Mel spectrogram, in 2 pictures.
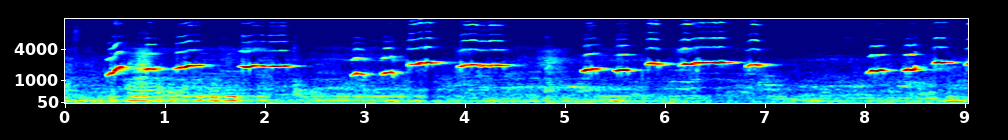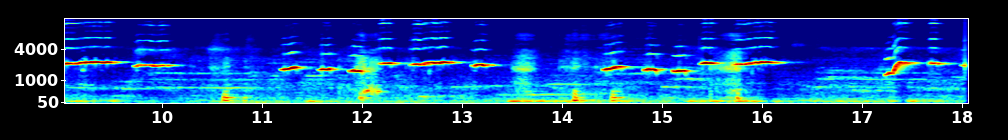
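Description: Cockatiel whistling a tune: short, clear whistled notes in quick phrases, over and over with brief pauses.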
